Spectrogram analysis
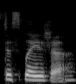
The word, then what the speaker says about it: dysplasia: having hip dysplasia dysplasia how do you say that word it's dysplasia yeah hip displasia hip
